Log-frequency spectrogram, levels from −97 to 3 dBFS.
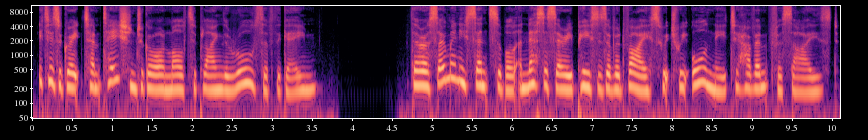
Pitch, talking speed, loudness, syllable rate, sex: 210 Hz, 185 wpm, -18 LUFS, 5.6 syllables/s, female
